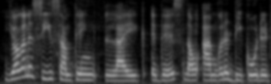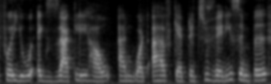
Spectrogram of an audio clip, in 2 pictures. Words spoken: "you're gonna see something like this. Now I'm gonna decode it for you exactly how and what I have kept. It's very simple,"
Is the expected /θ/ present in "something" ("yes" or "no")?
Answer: no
